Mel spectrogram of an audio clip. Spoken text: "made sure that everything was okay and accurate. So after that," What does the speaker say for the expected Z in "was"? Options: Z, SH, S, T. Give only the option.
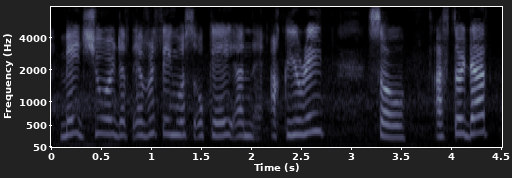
S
